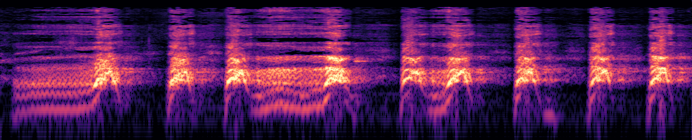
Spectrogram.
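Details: Kintamani dog in Bangli, Bali: a drawn-out growl runs into a string of loud, abrupt barks, roughly seven in five seconds, with brief growling between them.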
